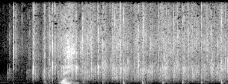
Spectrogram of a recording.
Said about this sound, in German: Aber einen großen Applaus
